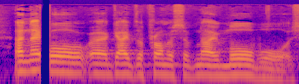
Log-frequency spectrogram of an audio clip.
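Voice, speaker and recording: In a very clean recording with a silent background, a man with an Australian accent speaks at a moderate pace. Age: 60s. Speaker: comedian. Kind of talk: lecture. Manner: halting, many ums and uhs.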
